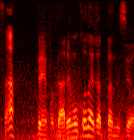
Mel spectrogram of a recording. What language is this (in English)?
Japanese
